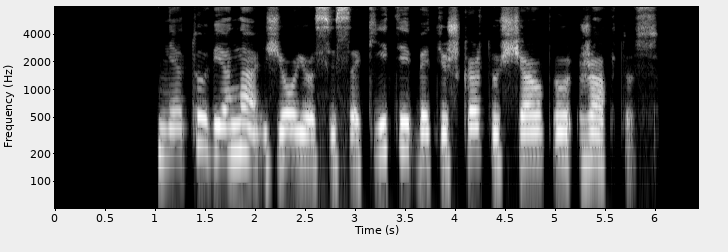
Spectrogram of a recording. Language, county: Lithuanian, Vilnius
